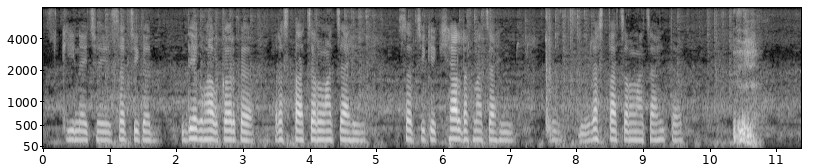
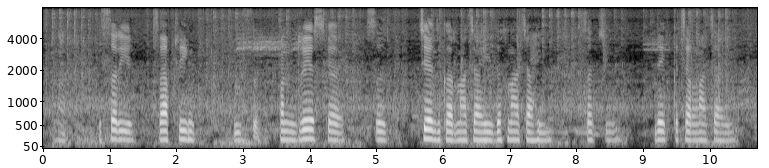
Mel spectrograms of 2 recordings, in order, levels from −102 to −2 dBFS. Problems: none marked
